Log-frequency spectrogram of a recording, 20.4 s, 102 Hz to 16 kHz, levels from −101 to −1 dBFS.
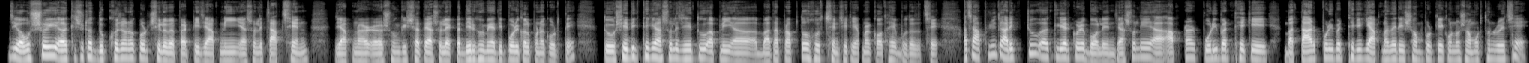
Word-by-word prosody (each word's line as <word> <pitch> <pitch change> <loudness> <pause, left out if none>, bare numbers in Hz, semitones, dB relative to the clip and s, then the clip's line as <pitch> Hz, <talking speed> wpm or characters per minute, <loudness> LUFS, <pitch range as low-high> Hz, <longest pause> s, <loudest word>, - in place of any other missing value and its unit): জি 170 - -1
অবশ্যই 190 +7 +5
আ - - +12
কিছুটা 165 +3 -1
দুঃখজনক 155 +1 +1
ছিল 145 -3 +1
ব্যাপারটি 115 +1 0
যে 120 - +4
আপনি 125 +2 -6 0.3
আসলে 120 +2 -5
চাচ্ছেন, 115 +3 +2 0.5
যে - - -1
আপনার 115 +1 -2 0.2
আ - - +2 0.2
সঙ্গীর 125 -1 -6
সাথে - - +2
আসলে 125 - -2
একটা 125 - -1
দীর্ঘমেয়াদী 135 -1 +1
পরিকল্পনা 125 -3 +1
করতে। 110 -4 -4 0.5
তো 135 - +1 0.2
সেদিক 165 0 +2
থেকে 170 -2 +1
আসলে 155 +1 -2
যেহেতু 145 +1 -1 0.2
আপনি 140 +1 -4 0.2
আ - - +1 0.3
বাধাপ্রাপ্তও 130 +6 -1
হচ্ছেন 145 -2 -2
সেটি 130 0 -6
আপনার 125 0 -4
কথায়ই 130 +1 -3
বোঝা 110 - -5
যাচ্ছে। 100 +1 -7 0.4
আচ্ছা 155 - 0
আপনি 195 - -21
যদি 210 - -5
আরেকটু 160 +8 -3 0.2
আ - - +4
ক্লিয়ার 160 -2 +2
করে 165 -1 +2
বলেন 115 0 -1
যে - - -2
আসলে 165 +4 -5 0.2
আ - - +4 0.2
আপনার 160 +6 -3 0.2
পরিবার 150 +2 0
থেকে, 150 -2 -1 0.4
বা - - +4
তার 130 +1 +9
পরিবার 155 0 0
থেকে 160 -3 -2
কি 155 - -1
আপনাদের 135 +3 -2
এই 135 - -5
সম্পর্কে 140 +1 -4
কোন 135 - -5
সমর্থন 130 +4 -5
রয়েছে? 140 0 -3
140 Hz, 175 wpm, -22 LUFS, 125-155 Hz, 0.5 s, আ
